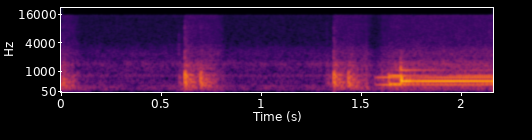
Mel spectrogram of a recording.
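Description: A few short clicks, then from about one and a half seconds in a computer system chime: a chord of several steady tones that enter almost together and hold for about a second, the Windows alert that sounds as an information dialog box opens.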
